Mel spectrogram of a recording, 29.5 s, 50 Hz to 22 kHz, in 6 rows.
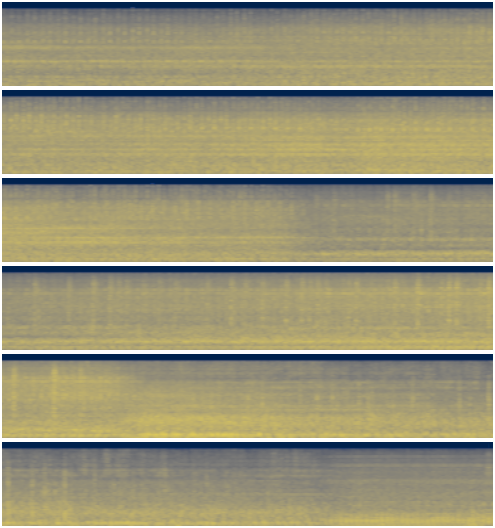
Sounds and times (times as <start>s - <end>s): Rattle: 0.0s - 27.8s
Engine: 0.0s - 29.4s
Outside, rural or natural: 0.0s - 29.4s
Train: 0.0s - 29.4s.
